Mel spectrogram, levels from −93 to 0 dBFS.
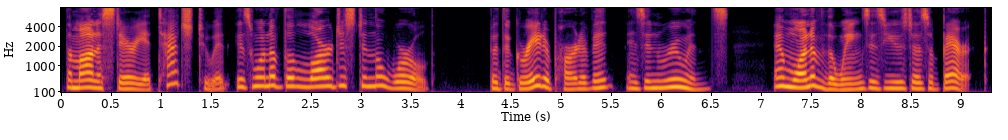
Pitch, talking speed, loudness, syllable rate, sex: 240 Hz, 205 wpm, -20 LUFS, 5.3 syllables/s, female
